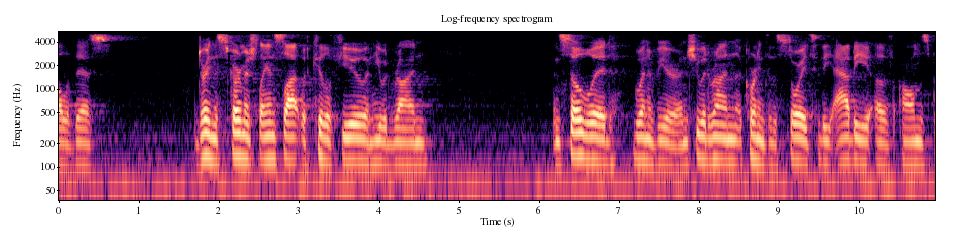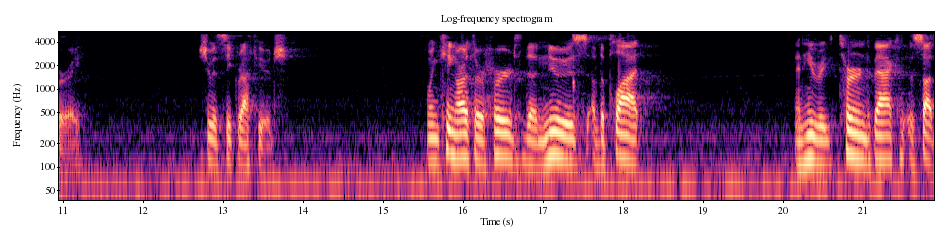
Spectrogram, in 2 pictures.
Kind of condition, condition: setting, large echoing room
